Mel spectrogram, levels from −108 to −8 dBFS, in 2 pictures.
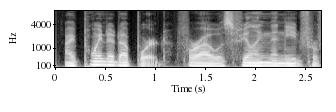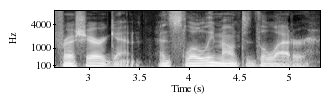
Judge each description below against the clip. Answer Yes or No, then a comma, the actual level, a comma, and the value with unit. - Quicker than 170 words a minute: Yes, fast, 205 wpm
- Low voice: Yes, very low, 95 Hz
